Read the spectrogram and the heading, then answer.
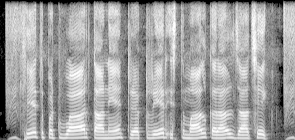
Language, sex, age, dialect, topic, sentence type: Magahi, male, 18-24, Northeastern/Surjapuri, agriculture, statement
